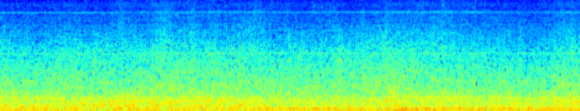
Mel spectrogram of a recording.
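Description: A helicopter's rotor thumps and its engine whines steadily close by.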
